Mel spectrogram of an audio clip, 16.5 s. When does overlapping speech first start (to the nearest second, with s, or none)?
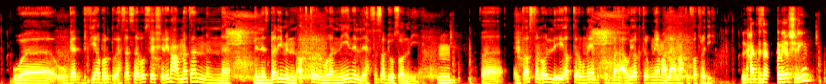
none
